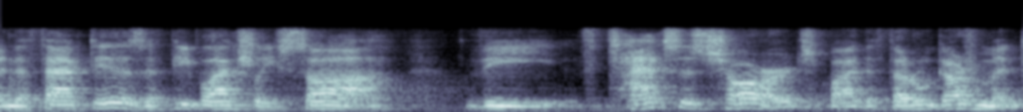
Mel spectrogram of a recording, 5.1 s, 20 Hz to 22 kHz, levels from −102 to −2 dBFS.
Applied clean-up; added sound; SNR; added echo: neural separator model SepFormer DNS4.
